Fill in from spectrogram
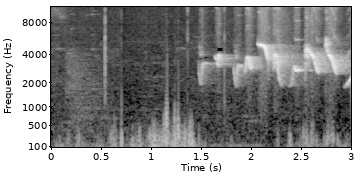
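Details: Captive house finch kept among other birds, singing a fast warbled phrase of rising and falling notes in the second half, over low handling and thumping noises.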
